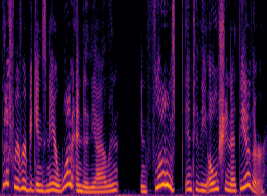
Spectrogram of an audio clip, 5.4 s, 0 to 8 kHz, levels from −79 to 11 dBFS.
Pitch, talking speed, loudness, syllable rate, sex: 280 Hz, 190 wpm, -16 LUFS, 6.7 syllables/s, female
